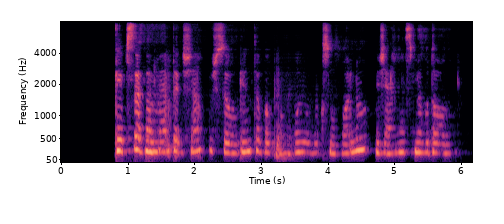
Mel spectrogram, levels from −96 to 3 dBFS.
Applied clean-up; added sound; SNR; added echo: neural mask model DeepFilterNet 3.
